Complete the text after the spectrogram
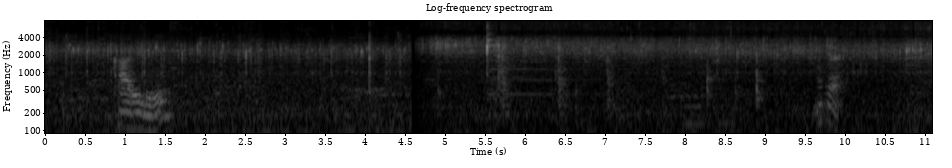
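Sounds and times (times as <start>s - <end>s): spices sizzling in butter: 0.0s - 11.0s
spatula stirring in pot: 5.5s - 11.0s.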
